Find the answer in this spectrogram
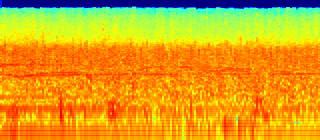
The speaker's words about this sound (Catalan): així que m'agradaria fer un aplaudiment col·lectiu per tota la gent que està involucrada en aquesta feina i en tots aquests títols. Gràcies.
